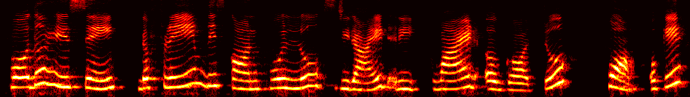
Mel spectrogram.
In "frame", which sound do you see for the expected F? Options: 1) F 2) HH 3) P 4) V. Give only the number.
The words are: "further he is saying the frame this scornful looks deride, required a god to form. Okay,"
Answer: 1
